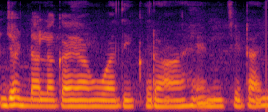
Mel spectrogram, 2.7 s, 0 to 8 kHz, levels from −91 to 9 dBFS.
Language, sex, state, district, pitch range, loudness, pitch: Hindi, female, Uttarakhand, Tehri Garhwal, 160-170 Hz, -17 LUFS, 165 Hz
